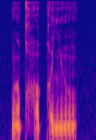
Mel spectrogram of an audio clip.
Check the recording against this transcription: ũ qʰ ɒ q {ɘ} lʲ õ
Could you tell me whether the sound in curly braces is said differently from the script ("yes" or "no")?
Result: no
